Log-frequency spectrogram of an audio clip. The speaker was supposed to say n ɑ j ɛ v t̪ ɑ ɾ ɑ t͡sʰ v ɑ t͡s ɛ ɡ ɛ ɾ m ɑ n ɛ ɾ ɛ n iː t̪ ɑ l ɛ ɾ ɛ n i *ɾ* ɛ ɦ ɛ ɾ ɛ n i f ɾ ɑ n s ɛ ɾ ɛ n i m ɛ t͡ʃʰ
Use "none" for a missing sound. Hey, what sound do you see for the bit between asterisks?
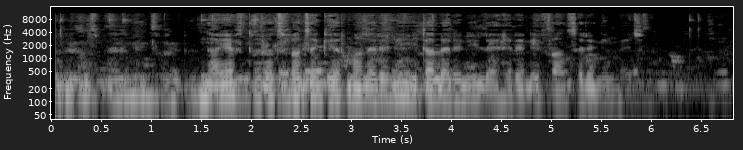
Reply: l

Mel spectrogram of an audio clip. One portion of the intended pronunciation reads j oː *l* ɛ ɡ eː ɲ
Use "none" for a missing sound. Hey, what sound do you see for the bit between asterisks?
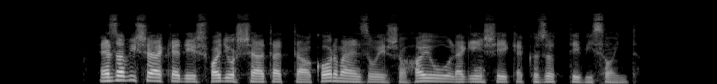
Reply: l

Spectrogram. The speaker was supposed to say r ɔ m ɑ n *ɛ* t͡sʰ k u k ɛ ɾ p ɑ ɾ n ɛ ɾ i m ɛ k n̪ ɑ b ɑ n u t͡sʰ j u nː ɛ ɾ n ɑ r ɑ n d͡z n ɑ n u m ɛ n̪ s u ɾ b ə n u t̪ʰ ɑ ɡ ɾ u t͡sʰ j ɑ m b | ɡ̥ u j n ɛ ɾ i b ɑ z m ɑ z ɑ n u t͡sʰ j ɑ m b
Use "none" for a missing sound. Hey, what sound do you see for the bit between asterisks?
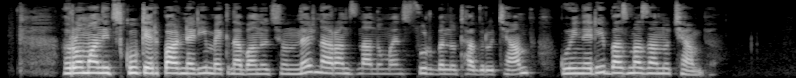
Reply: i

